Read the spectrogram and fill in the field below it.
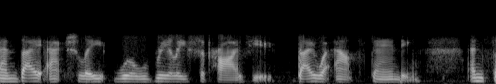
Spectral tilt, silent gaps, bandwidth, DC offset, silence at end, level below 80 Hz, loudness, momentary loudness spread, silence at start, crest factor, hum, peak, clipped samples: -8.5 dB/octave; none; 4.4 kHz; under 0.1%; 0 s; -68 dBFS; -26 LUFS; 9 LU; 0 s; 20 dB; none; -6 dBFS; under 0.1%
